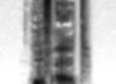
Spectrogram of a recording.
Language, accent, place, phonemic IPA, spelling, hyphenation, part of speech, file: German, Germany, Berlin, /ˈhɔfaʁt/, Hoffart, Hof‧fart, noun, De-Hoffart.ogg
- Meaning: haughtiness, self-importance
